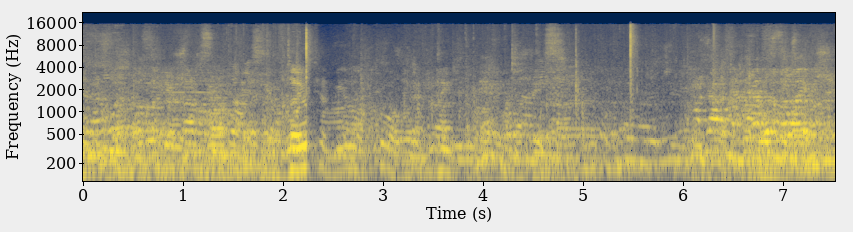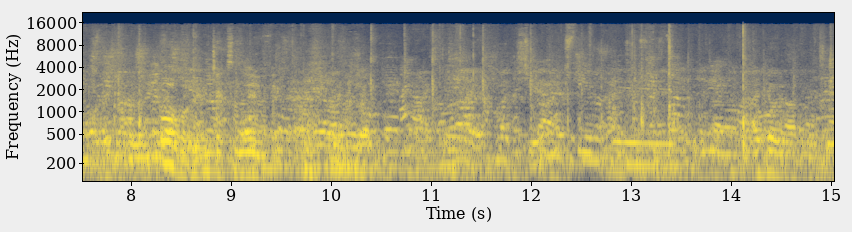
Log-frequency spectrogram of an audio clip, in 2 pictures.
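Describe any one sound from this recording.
Young men talk together nearby.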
